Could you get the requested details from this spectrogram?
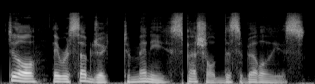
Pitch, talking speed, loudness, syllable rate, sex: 115 Hz, 150 wpm, -19 LUFS, 5.9 syllables/s, male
